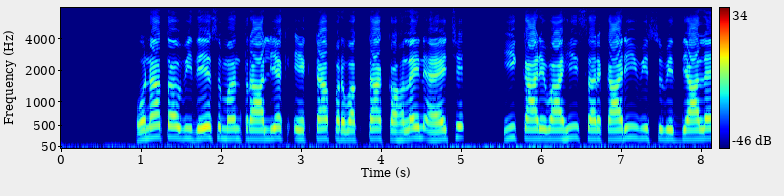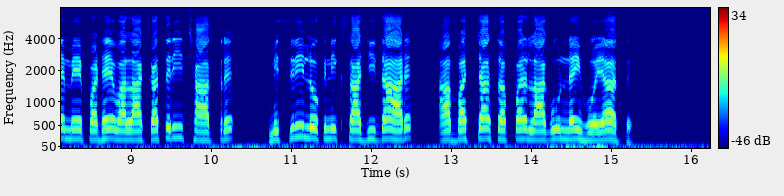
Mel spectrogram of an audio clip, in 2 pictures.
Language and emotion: Maithili, neutral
